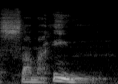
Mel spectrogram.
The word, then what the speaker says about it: Samhain: Ellos celebraban un ritual llamado Samhain. También se puede pronunciar Samhain.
